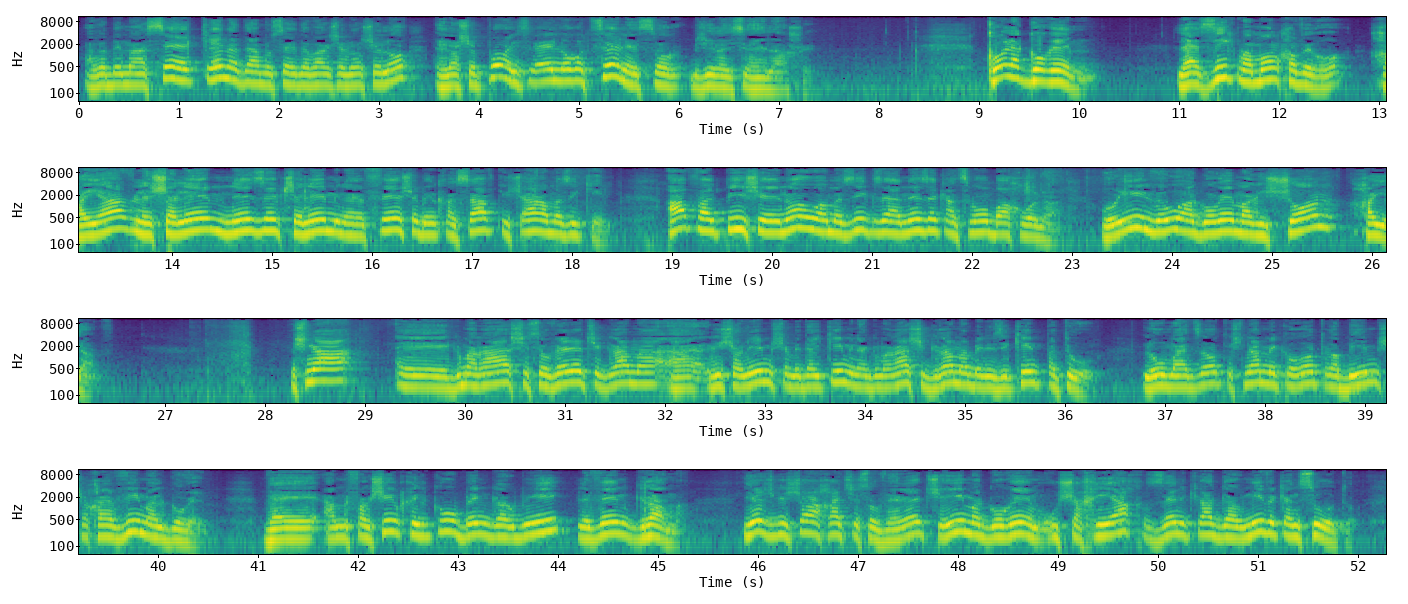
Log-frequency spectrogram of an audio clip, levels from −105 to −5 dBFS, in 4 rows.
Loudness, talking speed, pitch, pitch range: -16 LUFS, 95 wpm, 185 Hz, 160-215 Hz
